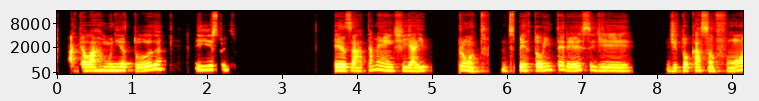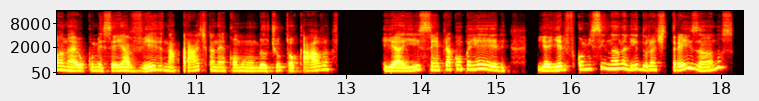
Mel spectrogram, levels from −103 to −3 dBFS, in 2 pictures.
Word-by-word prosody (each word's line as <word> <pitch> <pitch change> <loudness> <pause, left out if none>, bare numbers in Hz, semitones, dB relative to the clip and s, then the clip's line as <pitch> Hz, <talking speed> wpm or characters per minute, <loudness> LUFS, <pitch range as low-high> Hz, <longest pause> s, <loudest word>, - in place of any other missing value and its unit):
aquela 150 0 +3
harmonia 160 +1 -1
toda. 180 +9 +1 0.4
E 180 +2 -2
isso 190 0 -2 1.5
Exatamente. 155 +1 +1
E 150 - +3
aí 145 +2 0 0.4
pronto, 140 -7 -1 0.2
despertou 155 +2 0
o - - +1
interesse 170 -1 -1
de 150 -2 -2 0.5
de 140 -3 -6
tocar 145 +1 +1
sanfona, 150 +3 0
eu 145 0 +2
comecei 150 0 -1
a 155 - +5
ver 145 +6 -1
na 140 -3 -1
prática, 150 +4 -2
né, 145 -1 -3
como 145 0 -4
o 140 -1 -3
meu 140 0 0
tio 140 +2 -5
tocava. 155 +6 +1 0.7
E 150 0 +6
aí, 150 +6 +4
sempre 175 -1 -2
acompanhei 205 +2 +1
ele. 150 -3 -3 0.4
E - - +1
aí, 155 +1 +5
ele 175 +2 +4
ficou 200 +2 -4
me 205 - -2
ensinando 230 +1 0
ali, 210 -2 -1
durante 185 -2 0
3 195 +7 +2
anos 220 - -2
155 Hz, 140 wpm, -21 LUFS, 145-185 Hz, 1.5 s, E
